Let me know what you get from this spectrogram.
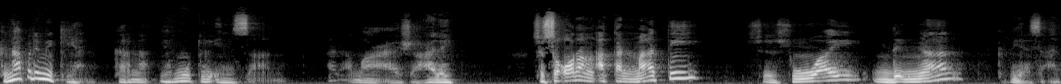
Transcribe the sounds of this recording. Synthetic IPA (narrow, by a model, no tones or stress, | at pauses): kənapadəmikia̰nkaɾənajahmut̪ulinsa̰n | ala̰ma̰ʕa̰ʃaʕalaj | səsəʔoɾaŋʔa̰kanmat̪i | səsuajdəŋan | kə̥bia̰saʔan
